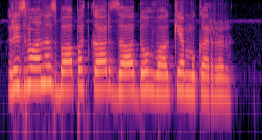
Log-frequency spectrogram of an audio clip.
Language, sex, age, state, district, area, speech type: Kashmiri, female, 18-30, Jammu and Kashmir, Bandipora, rural, read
